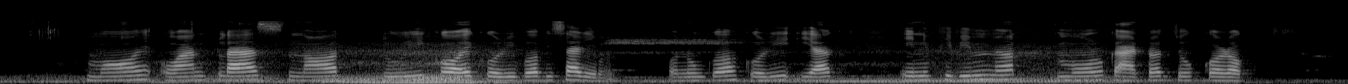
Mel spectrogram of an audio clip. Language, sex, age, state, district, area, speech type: Assamese, female, 45-60, Assam, Majuli, rural, read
